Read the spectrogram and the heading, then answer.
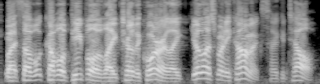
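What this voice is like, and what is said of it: Mumbly Boston accent. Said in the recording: “like sort of mumble. I have a Boston accent. I'm trying to hide all the time.”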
